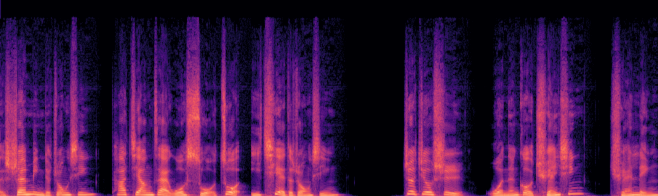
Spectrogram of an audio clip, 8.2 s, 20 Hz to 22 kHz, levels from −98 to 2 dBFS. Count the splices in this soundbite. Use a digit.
1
